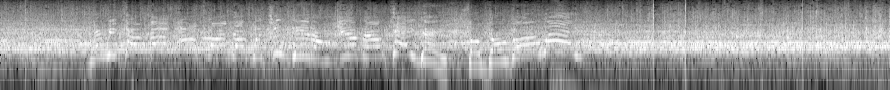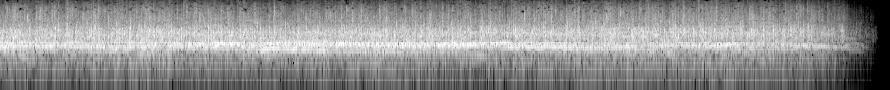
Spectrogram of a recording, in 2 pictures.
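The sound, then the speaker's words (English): A crowd applauds and cheers steadily for about seventeen seconds, with dense clapping and shouts and whoops early on, the noise holding loud before cutting off at the end. “Y'all give it up for ….”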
